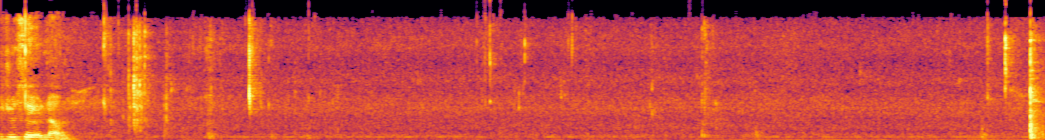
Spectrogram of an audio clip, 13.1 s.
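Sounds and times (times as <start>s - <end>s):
steady low hum: 0.0s - 13.0s
faint chewing: 6.0s - 9.2s.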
